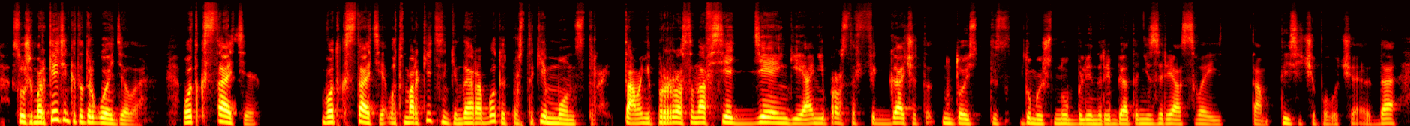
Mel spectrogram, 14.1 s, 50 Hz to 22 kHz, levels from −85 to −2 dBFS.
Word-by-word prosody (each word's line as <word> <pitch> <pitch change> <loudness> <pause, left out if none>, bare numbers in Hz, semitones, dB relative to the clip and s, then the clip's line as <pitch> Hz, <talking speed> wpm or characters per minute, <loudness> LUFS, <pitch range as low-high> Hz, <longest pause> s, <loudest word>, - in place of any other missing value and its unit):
Слушай, 190 -2 +4
маркетинг- 240 +7 +4
это 185 - 0
другое 165 -5 +4
дело. 120 -4 -7 0.4
Вот, 175 +2 +3
кстати, 155 - +4 0.6
вот, 180 +1 +4
кстати, 155 -4 +3
вот 155 -1 -8
в - - -18
маркетинге, 165 -2 -1
да, 155 +1 +4
работают 155 +1 -1
просто - - -10
такие 185 - 0
монстры. 135 -5 -4
Там 140 - +5
они 155 +1 -3
просто 170 0 +1
на 165 0 +5
все 175 +1 +3
деньги, 145 0 +1
они 145 +2 0
просто 155 -2 -8
фигачат. 140 +2 -2
Ну, 150 -2 -6
то 145 - 0
есть 135 0 -4
ты 140 - -13
с 130 - -19
думаешь: 135 -3 -5
"Ну, 140 0 -4
блин, 130 0 -5
ребята 135 0 -3
не 135 0 -5
зря 135 -1 -3
свои 125 -2 -8 0.3
там 120 -4 -9
тысячи 135 -4 -8
получают, 115 - -15
да". 145 +2 -2
145 Hz, 180 wpm, -23 LUFS, 135-165 Hz, 0.6 s, Там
